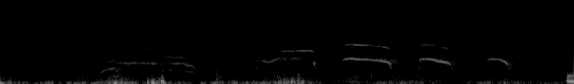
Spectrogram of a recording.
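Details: Gulls flying past near the coast give a loose series of nasal, downslurred calls, some paired, over about four seconds, with wind and handling noise; such scattering gulls often mean an eagle is not far behind.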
